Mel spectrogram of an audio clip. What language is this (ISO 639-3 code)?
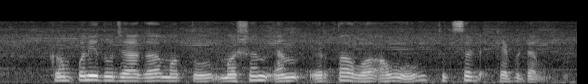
kan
